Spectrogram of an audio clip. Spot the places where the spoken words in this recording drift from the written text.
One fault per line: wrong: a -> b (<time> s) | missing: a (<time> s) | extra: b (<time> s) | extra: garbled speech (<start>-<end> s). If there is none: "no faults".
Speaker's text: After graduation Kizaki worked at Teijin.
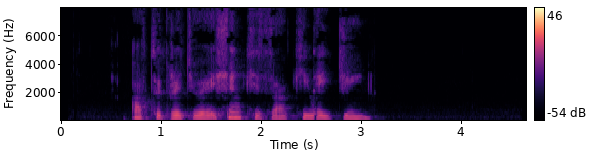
missing: worked at (2.5 s)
